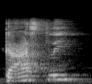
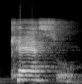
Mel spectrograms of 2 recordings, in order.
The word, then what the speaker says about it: castle: uma pronúncia oficial pessoal essa palavra o t é mudo não é Castle Castle Castle então no muro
